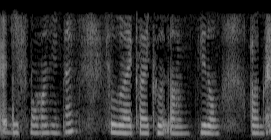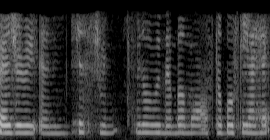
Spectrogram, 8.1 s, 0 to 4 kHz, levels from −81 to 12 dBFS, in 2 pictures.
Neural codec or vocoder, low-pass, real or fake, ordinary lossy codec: codec, 44.1 kHz, 3.4 kbps, Pupu-Codec; 3.6 kHz; fake; AAC, 16 kbps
